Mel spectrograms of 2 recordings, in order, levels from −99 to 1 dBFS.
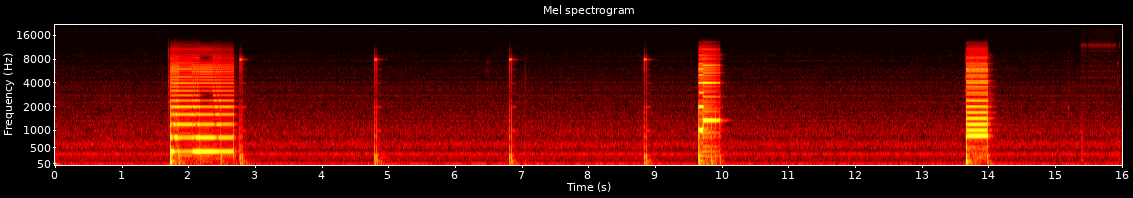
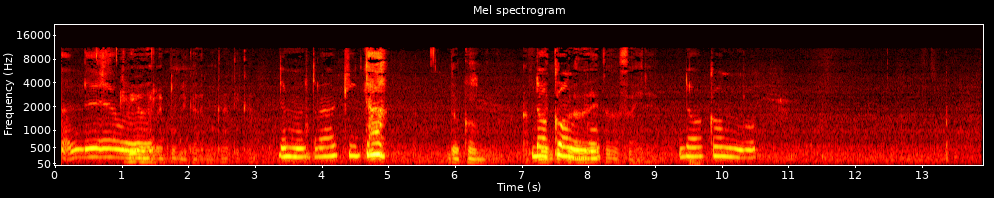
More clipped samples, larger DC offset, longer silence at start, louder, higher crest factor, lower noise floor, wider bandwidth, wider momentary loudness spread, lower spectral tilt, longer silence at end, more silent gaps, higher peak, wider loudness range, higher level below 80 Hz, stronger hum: neither; neither; about the same, 0 s vs 0.1 s; first, -21 LUFS vs -26 LUFS; about the same, 26 dB vs 22 dB; about the same, -60 dBFS vs -58 dBFS; first, 13 kHz vs 11.5 kHz; about the same, 24 LU vs 23 LU; second, -2.5 dB/octave vs -5 dB/octave; first, 2 s vs 0.55 s; neither; about the same, -4 dBFS vs -6 dBFS; first, 22 LU vs 9 LU; first, -52 dBFS vs -66 dBFS; neither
